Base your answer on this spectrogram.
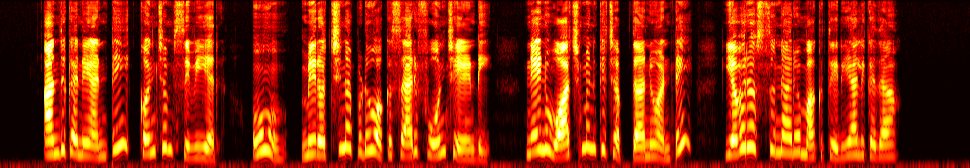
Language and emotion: Telugu, neutral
